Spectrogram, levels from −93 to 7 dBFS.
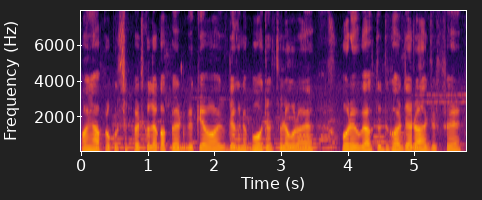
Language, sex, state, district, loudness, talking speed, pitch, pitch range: Hindi, male, Haryana, Rohtak, -18 LUFS, 270 wpm, 145 Hz, 140-150 Hz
